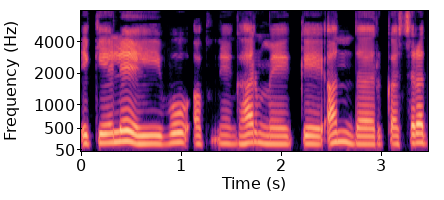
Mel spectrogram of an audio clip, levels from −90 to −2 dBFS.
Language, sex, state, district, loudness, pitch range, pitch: Hindi, female, Bihar, East Champaran, -18 LUFS, 170-195 Hz, 175 Hz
